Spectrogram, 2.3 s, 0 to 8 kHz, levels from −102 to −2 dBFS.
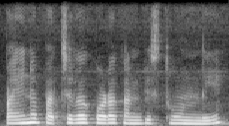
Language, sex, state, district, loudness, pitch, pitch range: Telugu, female, Telangana, Hyderabad, -14 LUFS, 210 Hz, 205-230 Hz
